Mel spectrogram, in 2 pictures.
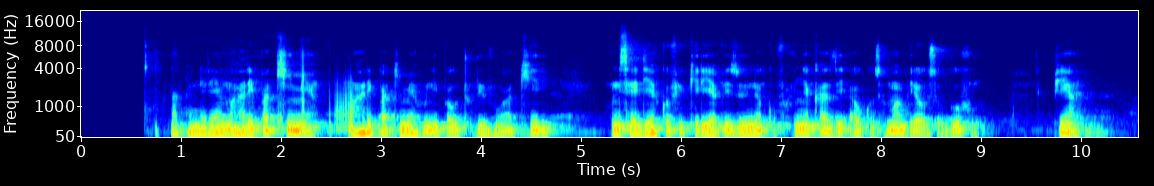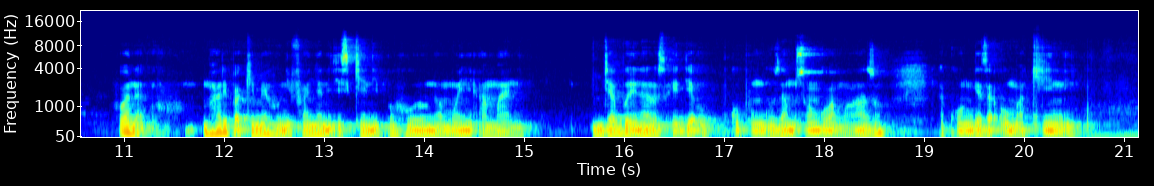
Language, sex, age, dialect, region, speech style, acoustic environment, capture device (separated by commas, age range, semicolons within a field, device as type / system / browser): Swahili, female, 25-34, Kenya - Nairobi Sheng-influenced, Kenya, excited, nature, mobile / Linux / Chrome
